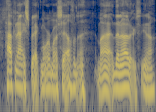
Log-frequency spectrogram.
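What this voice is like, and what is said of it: Imitates another person's voice. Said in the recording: “You do the voice? ... That's a good Matthew.”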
